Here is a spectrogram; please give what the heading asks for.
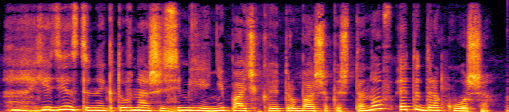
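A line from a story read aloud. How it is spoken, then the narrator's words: Sighing. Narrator (Russian): вздохнула мама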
